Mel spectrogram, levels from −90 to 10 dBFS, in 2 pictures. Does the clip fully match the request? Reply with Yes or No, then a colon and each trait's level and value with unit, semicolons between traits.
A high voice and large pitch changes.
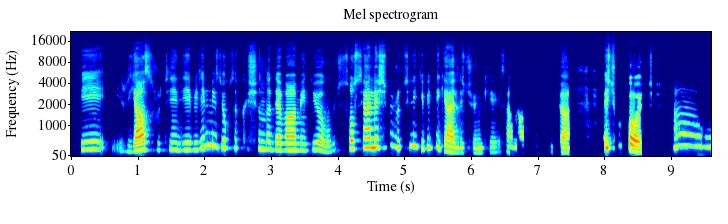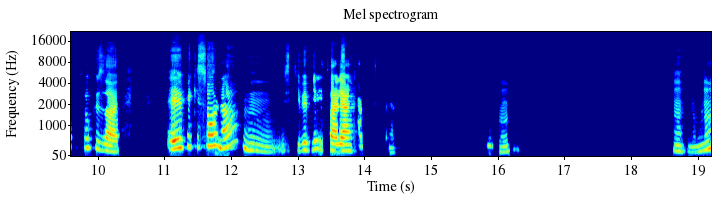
Yes: high, 230 Hz; wide, 7.2 semitones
